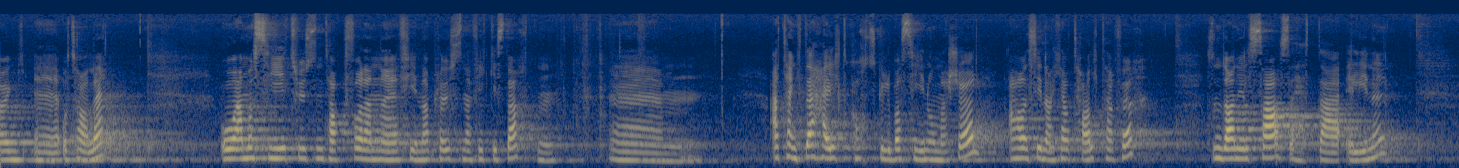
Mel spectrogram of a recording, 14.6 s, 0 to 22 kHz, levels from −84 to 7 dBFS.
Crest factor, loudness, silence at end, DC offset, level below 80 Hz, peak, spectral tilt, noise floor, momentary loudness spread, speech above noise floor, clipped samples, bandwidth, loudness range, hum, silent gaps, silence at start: 22 dB; -25 LUFS; 0.15 s; under 0.1%; -74 dBFS; -4 dBFS; -4.5 dB/octave; -49 dBFS; 20 LU; 25 dB; under 0.1%; 15.5 kHz; 6 LU; none; none; 0 s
